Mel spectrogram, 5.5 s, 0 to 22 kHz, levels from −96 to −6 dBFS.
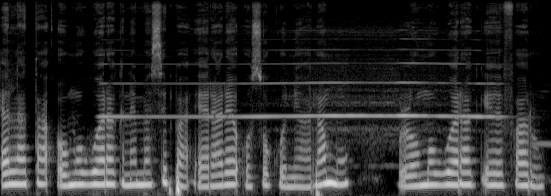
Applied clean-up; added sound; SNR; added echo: none; Wind instrument, woodwind instrument; 16 dB; none.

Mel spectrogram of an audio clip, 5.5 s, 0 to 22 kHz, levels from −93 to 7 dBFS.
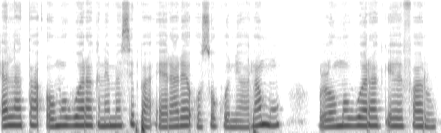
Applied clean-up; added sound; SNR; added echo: neural mask model Resemble Enhance denoiser.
